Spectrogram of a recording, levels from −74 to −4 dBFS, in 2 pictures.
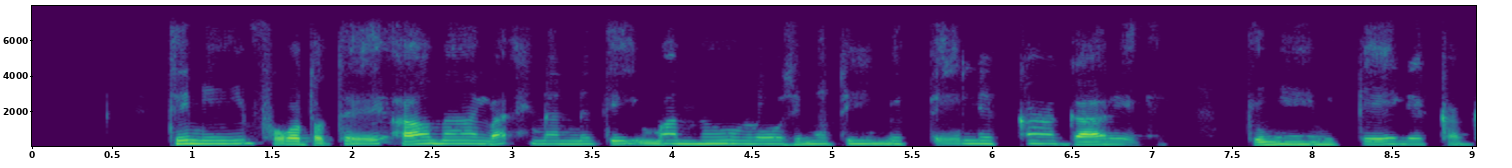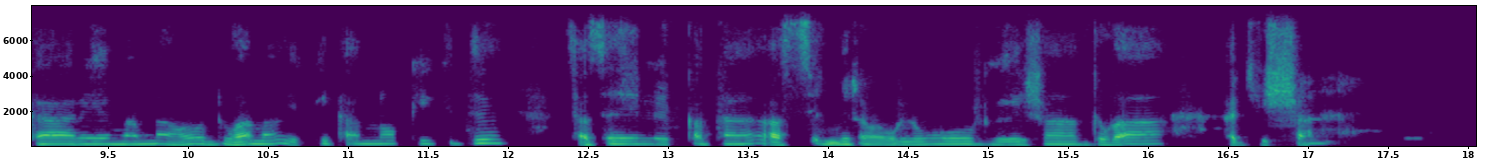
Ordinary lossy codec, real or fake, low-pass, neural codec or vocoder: Opus, 32 kbps; fake; 7.2 kHz; codec, 16 kHz, 1 kbps, X-Codec, HuBERT features, trained on general audio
